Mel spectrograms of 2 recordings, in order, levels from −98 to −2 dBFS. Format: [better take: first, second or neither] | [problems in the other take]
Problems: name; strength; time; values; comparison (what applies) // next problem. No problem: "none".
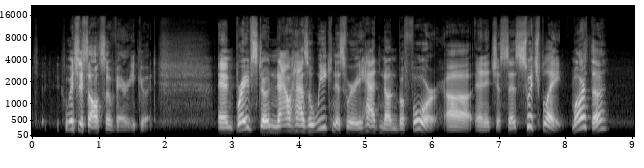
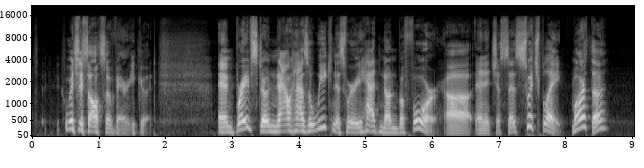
second | thin; somewhat; fading below 300 Hz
